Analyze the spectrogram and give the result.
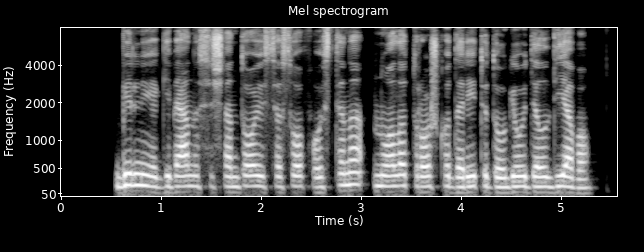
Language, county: Lithuanian, Telšiai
